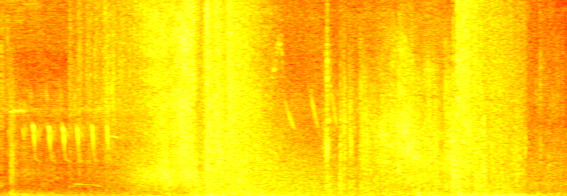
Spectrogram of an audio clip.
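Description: Bombardment explosions from a sound effect: many deep booms rolling into each other, building into a loud continuous roar with a few sharper bursts.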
